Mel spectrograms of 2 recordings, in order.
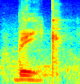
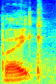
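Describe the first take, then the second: First: The vowel is a long 'ee' sound. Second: The vowel is an 'ay' sound. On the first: This is the form the player prefers in England. The speaker calls it right. "Van Beek is what Logan prefers when he's in England" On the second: This is the Dutch form of the name. The speaker calls it wrong. "Bake is the Dutch pronunciation"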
